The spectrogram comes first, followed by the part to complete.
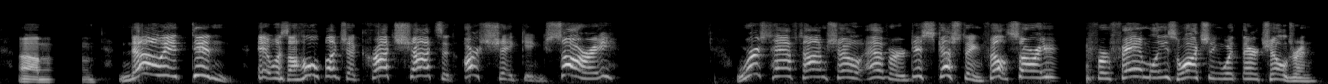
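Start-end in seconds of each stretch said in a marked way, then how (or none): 1.2-13.1 put-on older-woman voice, very high and swooping. Reading some comments aloud, doing the commenters' voices. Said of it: "I'm going to try and do the voices".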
